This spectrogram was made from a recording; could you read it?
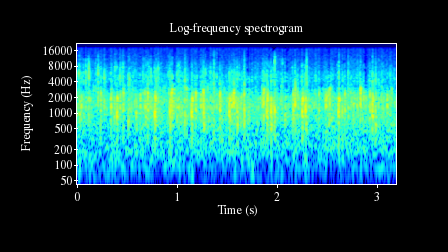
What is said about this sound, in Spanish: fuerte ese aplauso para ella, por favor.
